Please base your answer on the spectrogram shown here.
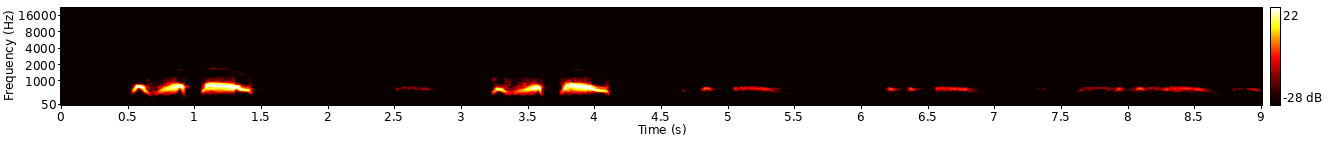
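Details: Spotted dove lure cooing in the thổ đồng style, meant to stir new birds into cooing: two loud paired bursts of rolling coos, each followed by quieter scattered murmured notes, in a quiet background.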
